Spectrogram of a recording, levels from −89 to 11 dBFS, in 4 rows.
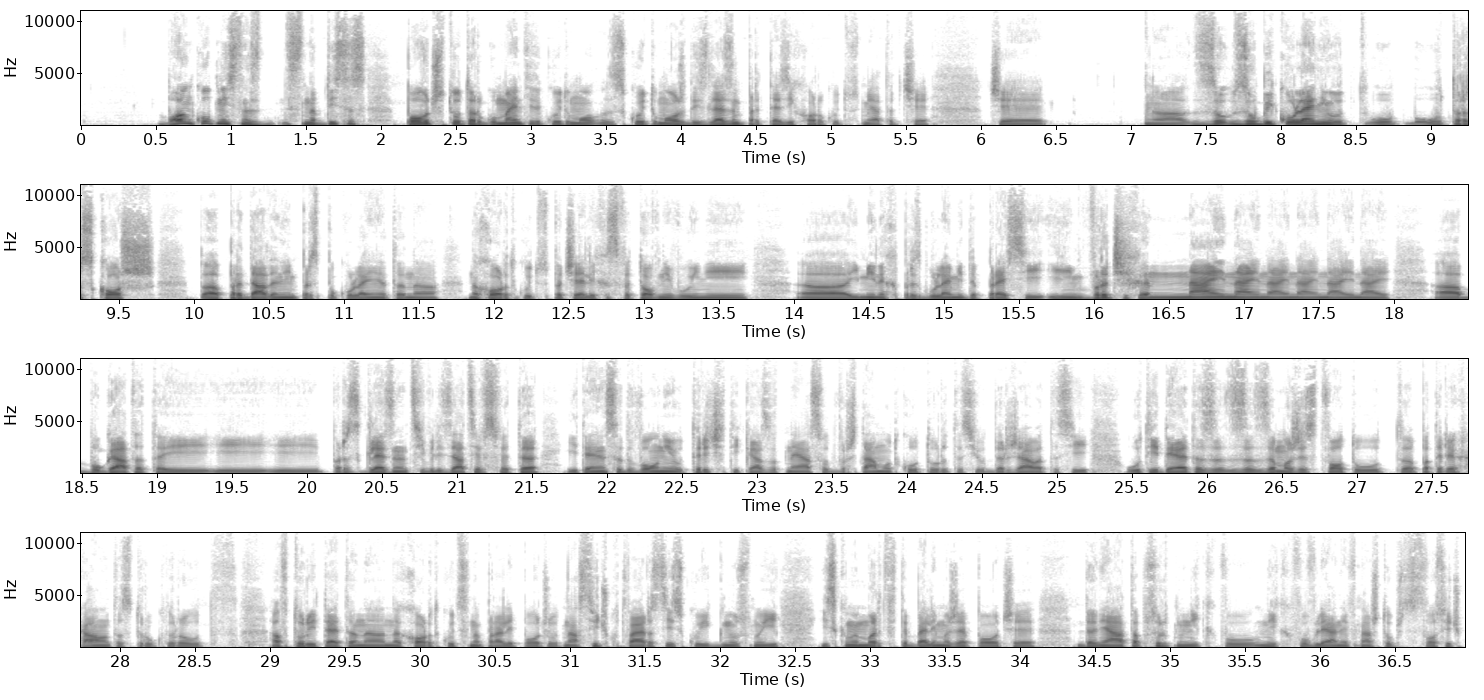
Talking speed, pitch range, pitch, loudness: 190 wpm, 100-115 Hz, 105 Hz, -31 LUFS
